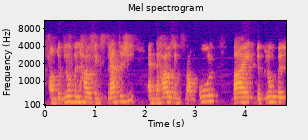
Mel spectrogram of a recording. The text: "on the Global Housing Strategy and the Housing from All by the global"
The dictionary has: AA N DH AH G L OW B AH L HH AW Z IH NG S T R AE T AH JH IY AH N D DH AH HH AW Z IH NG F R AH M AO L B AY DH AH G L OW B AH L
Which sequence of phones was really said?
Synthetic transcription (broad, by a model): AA N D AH G L OW B AH L HH AW Z IH NG S T R AE T AH JH IY AH N D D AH HH AW Z IH NG F R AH M AO L B AY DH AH G L OW B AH L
